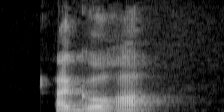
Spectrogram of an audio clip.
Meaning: agora
- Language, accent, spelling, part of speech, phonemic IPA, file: French, France, agora, noun, /a.ɡɔ.ʁa/, LL-Q150 (fra)-agora.wav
